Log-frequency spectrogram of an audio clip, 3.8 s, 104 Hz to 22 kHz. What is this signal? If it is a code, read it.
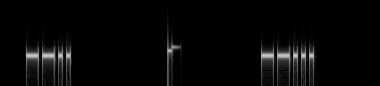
Morse code, heard as a keyed tone, about 31 wpm, 700 Hz. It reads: Z 7
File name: Single-Letter-Number-30wpm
